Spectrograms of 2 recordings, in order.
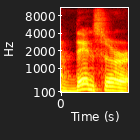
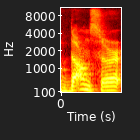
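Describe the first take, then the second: First: The word is said with an American accent. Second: The word is said with a British accent. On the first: The speaker calls it wrong. "Dancer à l'américaine" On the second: The speaker calls it right. "Dancer à l'anglaise"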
